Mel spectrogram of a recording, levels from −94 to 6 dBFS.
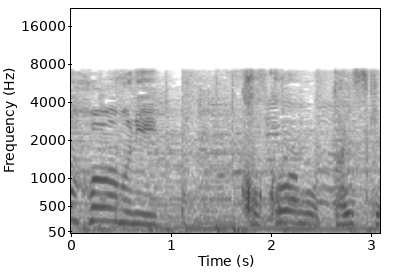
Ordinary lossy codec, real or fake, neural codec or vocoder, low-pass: none; real; none; 7.2 kHz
